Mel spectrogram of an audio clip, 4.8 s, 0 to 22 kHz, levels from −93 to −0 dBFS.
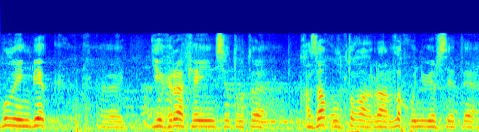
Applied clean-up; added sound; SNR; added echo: none; Writing; 14 dB; none.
